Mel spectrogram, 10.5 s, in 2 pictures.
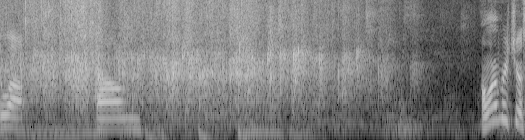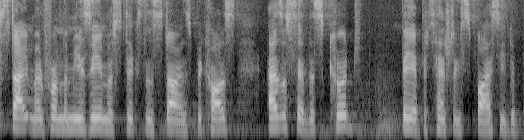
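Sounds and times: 
audience applause: 0.0 - 4.3
speech: 0.1 - 0.4, 1.0 - 1.6, 4.8 - 10.4.

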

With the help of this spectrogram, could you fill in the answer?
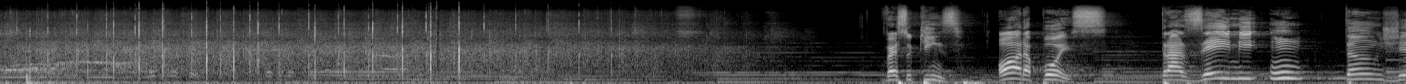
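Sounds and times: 
audience applauding: 0.0 - 9.0
faint voices murmuring: 0.0 - 14.0
laughter: 0.0 - 14.0
speech: 8.9 - 14.0.

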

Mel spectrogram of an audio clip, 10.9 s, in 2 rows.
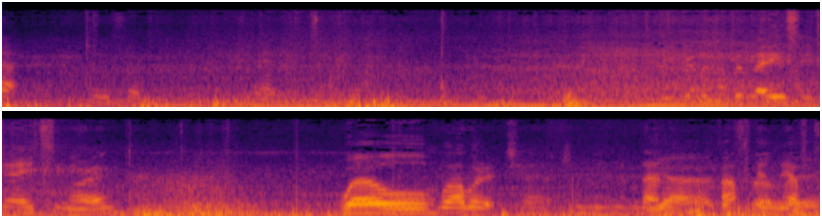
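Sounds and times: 
wind buffeting on a ferry ride: 0.0 - 10.8
speech: 5.0 - 7.1, 7.7 - 10.8.

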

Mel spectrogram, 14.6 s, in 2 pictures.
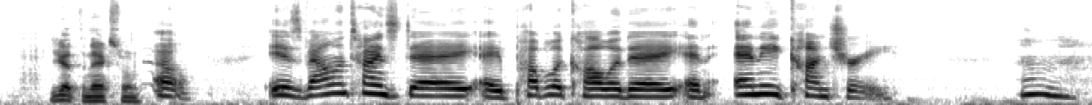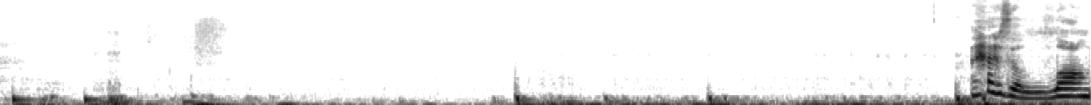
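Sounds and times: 
speech: 0.4 - 6.0, 13.8 - 14.5
pen scratching on paper writing a quiz answer: 10.8 - 14.1.

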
